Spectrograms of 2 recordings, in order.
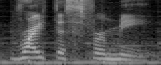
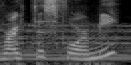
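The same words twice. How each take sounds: First: The pitch falls at the end. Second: The pitch rises at the end. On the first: It is a command. "I go down in tone because it's a command" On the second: It is a question. "if I'm asking a question and the tone raises"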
